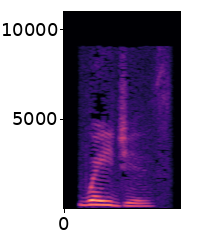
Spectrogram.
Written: wages

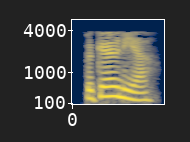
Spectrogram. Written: begonia

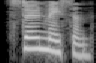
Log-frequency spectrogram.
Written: stonemason

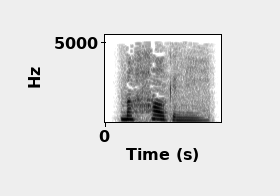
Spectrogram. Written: mahogany

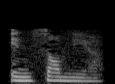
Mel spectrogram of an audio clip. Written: insomnia

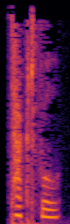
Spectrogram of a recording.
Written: tactful

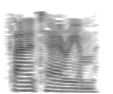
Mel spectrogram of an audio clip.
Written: planetarium

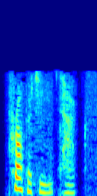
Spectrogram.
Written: property tax

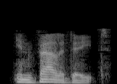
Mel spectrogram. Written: invalidate

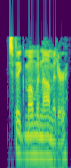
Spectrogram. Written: sphygmomanometer

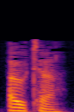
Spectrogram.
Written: hauteur

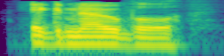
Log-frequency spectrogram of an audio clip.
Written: ignoble

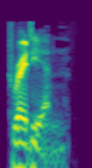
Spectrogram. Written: radian

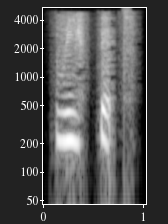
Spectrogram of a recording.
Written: refit

